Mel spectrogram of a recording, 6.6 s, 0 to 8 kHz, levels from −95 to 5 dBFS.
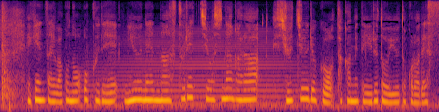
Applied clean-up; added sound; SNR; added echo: none; Wind instrument, woodwind instrument; 18 dB; none.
